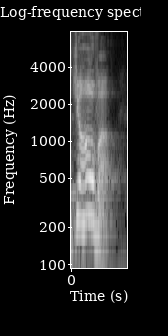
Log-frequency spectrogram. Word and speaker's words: Jehovah: which when pointed up with European vowels is pronounced as Jehovah.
